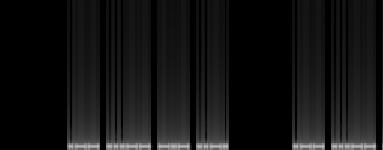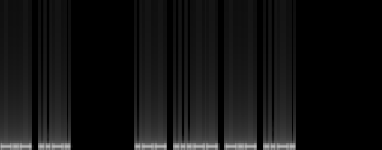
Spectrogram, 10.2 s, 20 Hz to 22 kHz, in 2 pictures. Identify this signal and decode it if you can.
Morse code, heard as a keyed tone, about 28 wpm, 700 Hz. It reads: W3KF W3KF W3KF
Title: USA Call Signs - 4 Characters - Repeated 3x - 28wpm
